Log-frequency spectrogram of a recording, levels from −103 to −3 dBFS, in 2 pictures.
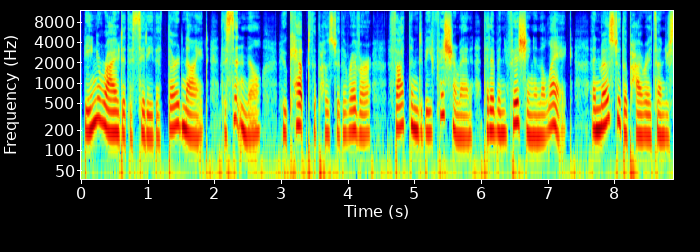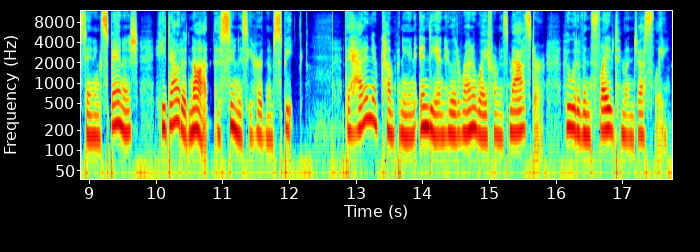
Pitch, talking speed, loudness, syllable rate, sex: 195 Hz, 225 wpm, -20 LUFS, 6.0 syllables/s, female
